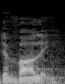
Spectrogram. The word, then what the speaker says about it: Diwali: I learned it's enunciated Diwali. Even though it's spelled with a W, so that's one thing I learned.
